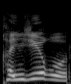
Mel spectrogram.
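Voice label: "qinzhir" plural, Archi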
